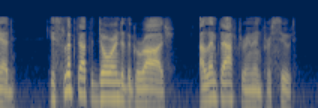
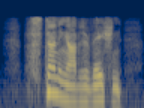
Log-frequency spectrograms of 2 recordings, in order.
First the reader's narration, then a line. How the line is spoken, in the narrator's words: fumed, panting heavily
